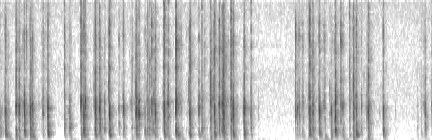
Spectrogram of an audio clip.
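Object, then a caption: Plastic membrane keyboard. A full-size ROYCHE Disney Mickey Mouse retro membrane keyboard with round plastic keycaps is typed on continuously with the fingertips of both hands. The result is a rapid run of short, dry plastic clicks and soft taps with a bright, clattery edge, broken by one brief pause before the typing picks up again.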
